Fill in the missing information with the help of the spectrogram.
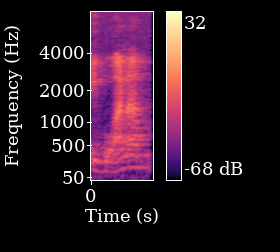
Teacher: when I say iguana, my G kind of gets like swallowed in the middle of that word.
